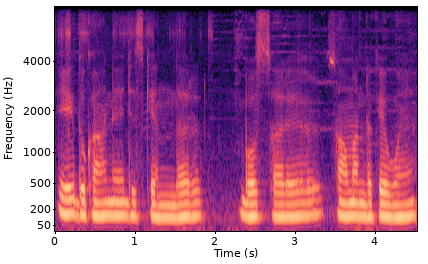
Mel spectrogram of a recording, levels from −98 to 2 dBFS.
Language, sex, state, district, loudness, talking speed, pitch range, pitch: Hindi, male, Chandigarh, Chandigarh, -15 LUFS, 145 wpm, 125-135 Hz, 130 Hz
